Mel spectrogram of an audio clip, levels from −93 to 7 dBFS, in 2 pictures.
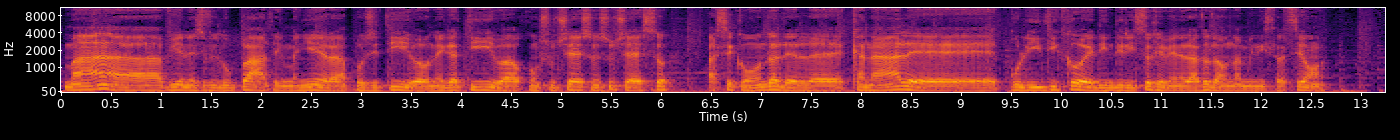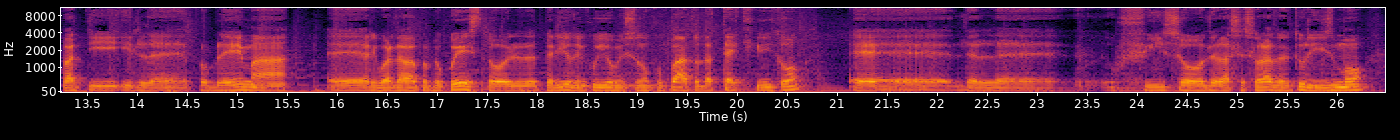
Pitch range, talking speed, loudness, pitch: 90-110 Hz, 110 wpm, -17 LUFS, 95 Hz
